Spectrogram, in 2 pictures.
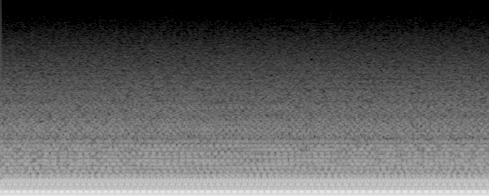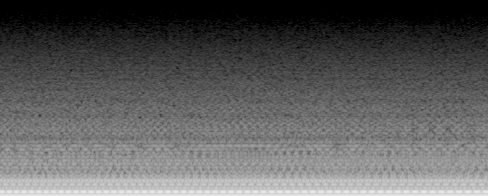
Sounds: Harmonic

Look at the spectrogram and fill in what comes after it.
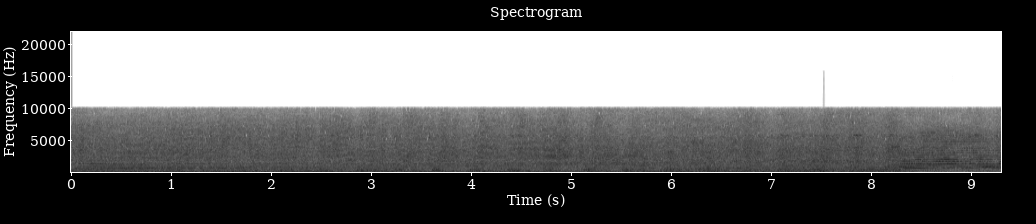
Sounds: Rail transport, train wagon, Train horn, Train, Clickety-clack

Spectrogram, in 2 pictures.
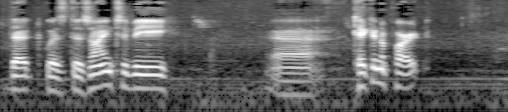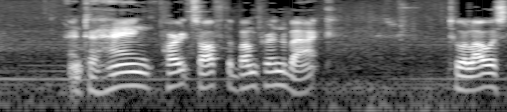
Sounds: Speech

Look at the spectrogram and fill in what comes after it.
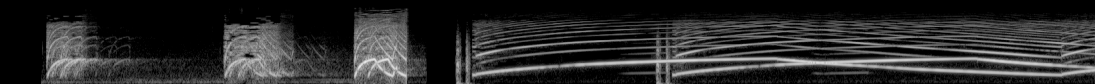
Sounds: Siren

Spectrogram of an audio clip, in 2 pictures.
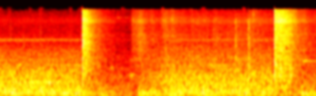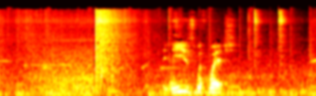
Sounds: Speech

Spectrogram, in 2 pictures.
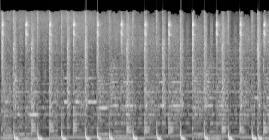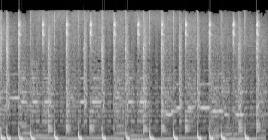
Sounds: Afrobeat

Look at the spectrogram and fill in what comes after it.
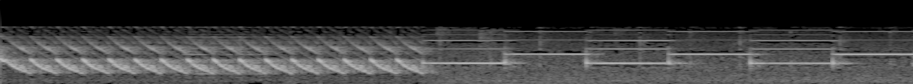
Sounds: Ambulance (siren), Car alarm, Emergency vehicle, Siren

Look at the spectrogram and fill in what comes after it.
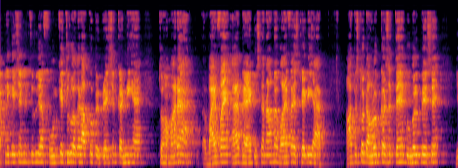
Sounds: Speech

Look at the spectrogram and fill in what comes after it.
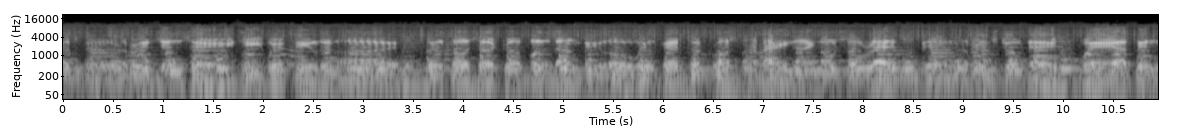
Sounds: Music, Radio, Orchestra

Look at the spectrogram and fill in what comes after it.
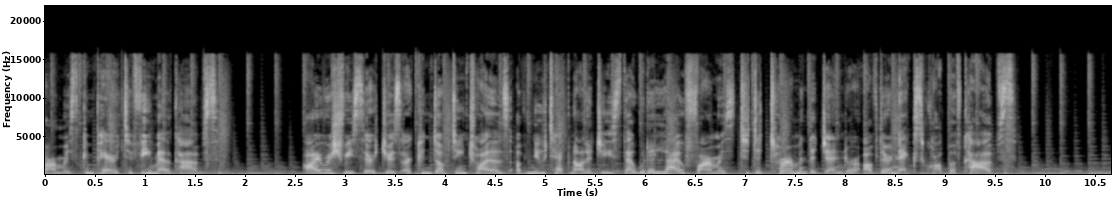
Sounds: Speech, Music

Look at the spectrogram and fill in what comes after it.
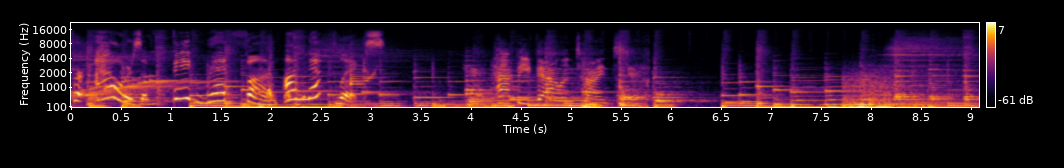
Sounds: Music, Speech

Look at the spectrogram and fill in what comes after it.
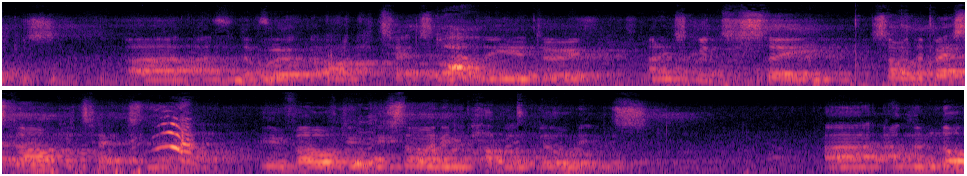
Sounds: Speech

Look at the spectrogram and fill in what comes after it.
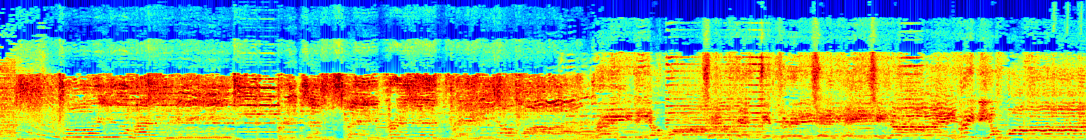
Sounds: Music, Exciting music

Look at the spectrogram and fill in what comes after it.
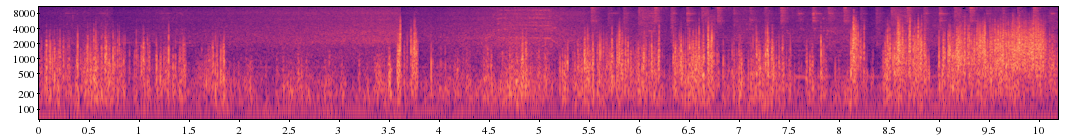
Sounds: Car

